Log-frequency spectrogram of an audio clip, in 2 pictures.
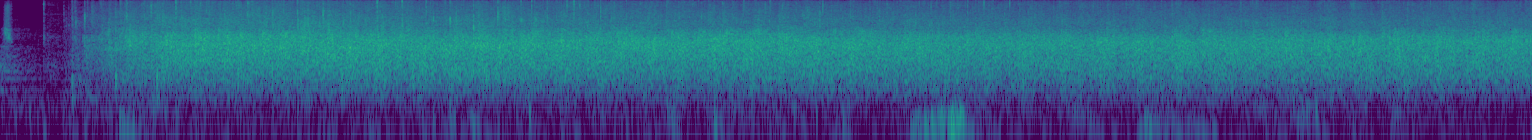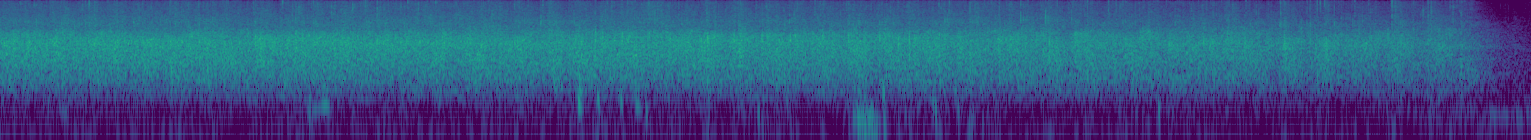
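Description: An audience applauding steadily. The applause swells up within the first second or two and dies away near the end.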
